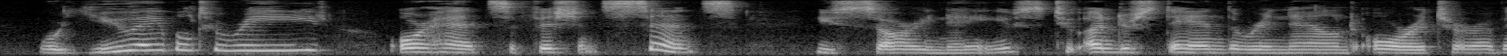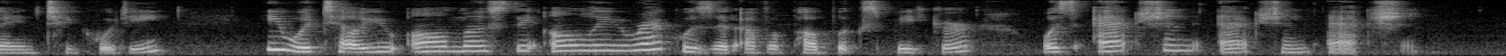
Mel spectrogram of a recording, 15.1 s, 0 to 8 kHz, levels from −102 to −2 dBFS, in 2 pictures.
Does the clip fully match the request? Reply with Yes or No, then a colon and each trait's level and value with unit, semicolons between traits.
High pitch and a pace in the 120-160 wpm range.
Yes: high, 205 Hz; average, 145 wpm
